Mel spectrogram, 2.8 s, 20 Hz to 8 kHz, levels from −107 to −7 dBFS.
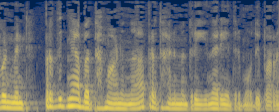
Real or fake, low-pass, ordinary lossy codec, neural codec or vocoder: real; none; none; none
